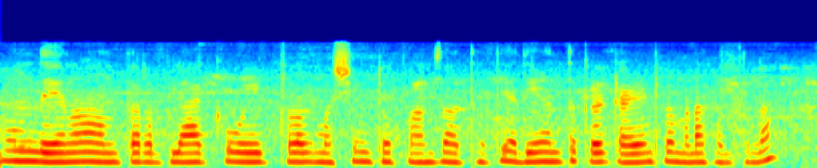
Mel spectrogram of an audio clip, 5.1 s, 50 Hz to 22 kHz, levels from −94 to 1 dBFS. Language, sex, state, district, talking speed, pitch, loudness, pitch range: Kannada, female, Karnataka, Koppal, 175 wpm, 215 Hz, -15 LUFS, 210-225 Hz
